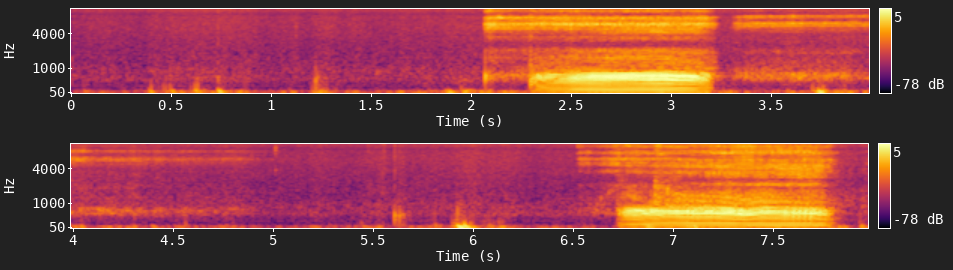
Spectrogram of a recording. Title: Pug Dog Snoring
